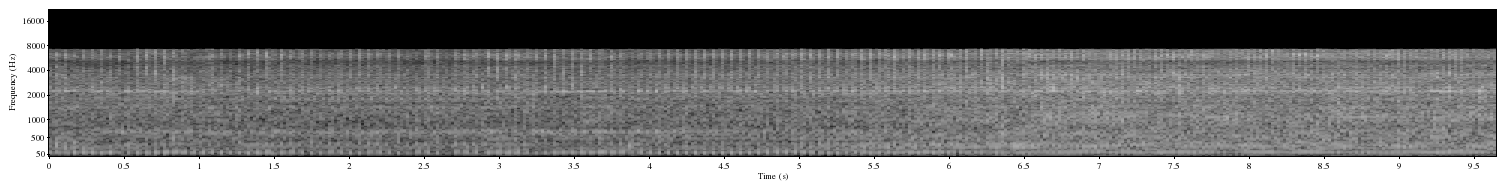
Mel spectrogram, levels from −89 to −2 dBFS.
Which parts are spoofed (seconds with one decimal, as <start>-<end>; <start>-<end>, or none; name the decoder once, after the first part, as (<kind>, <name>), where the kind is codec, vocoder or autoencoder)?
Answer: 0.0-1.5 (codec, SNAC); 2.9-3.7; 6.0-9.7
